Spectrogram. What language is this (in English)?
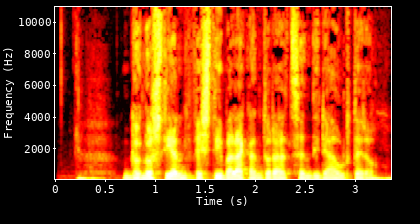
Basque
